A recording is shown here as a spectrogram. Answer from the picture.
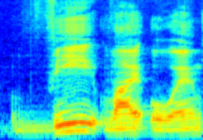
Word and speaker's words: VYOM: skip properties new initiative it's called V yom so you can pronounce it as it's comfortable for you but vom what I think is the best pronunciation maybe users can list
